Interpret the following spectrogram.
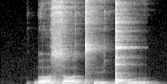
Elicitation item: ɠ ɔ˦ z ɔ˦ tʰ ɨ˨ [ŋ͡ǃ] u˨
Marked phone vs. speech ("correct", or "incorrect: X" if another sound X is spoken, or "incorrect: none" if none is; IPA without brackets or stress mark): incorrect: ɡ͡ǃ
